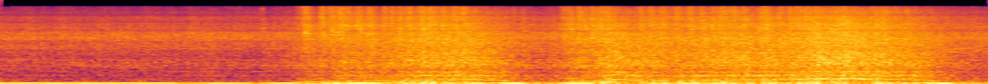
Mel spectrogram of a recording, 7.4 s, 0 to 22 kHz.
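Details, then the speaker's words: 1984 Toyota Land Cruiser 45 series 2F petrol, stalls or runs badly after two minutes: uneven, lumpy idle with revs wavering and dipping; rough running, owner first suspected fuel or plug, ignition coil found faulty. "Could be a fuel problem."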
